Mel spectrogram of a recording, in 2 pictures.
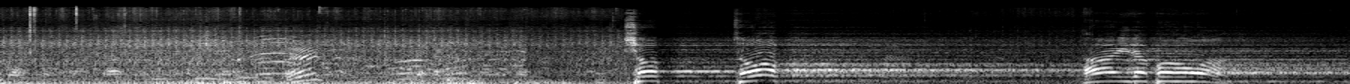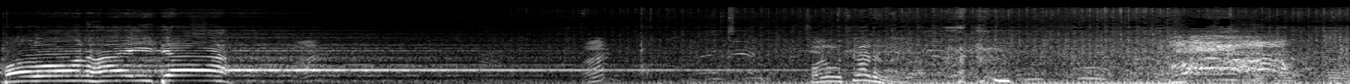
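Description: A man's loud, drawn-out calls, the last one held on a single pitch for about four seconds. They come out of a busy open-air din, and the din returns near the end.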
